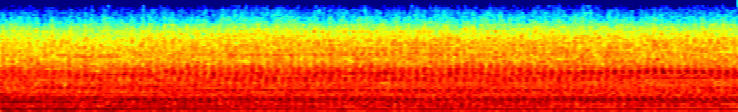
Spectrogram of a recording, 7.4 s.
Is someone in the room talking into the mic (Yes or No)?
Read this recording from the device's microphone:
No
